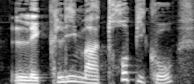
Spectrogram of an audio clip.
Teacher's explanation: we don't pronounce the S, and then we don't pronounce the T either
